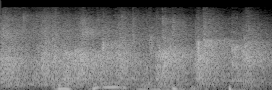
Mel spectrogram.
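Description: A crowd applauds steadily for a quiz contestant who has just answered a question correctly, a dense wash of clapping that holds at an even loudness throughout, with a few voices calling out underneath.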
